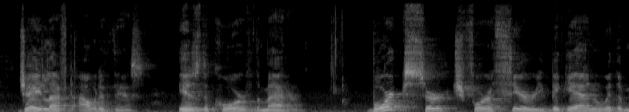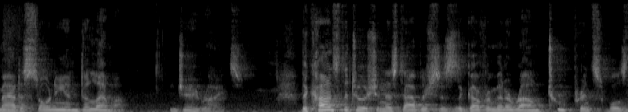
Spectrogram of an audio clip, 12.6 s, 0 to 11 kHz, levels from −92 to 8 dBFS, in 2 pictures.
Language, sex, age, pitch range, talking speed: English, male, 60-79, 135-175 Hz, 150 wpm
